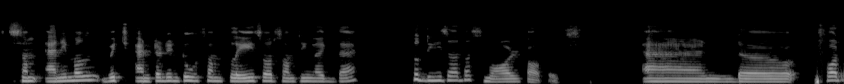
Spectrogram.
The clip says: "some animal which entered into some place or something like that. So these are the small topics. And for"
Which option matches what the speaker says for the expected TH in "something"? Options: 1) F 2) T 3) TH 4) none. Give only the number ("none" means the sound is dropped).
2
